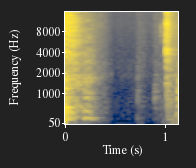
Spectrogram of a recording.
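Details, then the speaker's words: Single loud, harsh chesty cough from a 31-year-old woman during a makeup video, fading to silence, with the start of a second burst at the end. "that sounds like a very chesty cough"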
